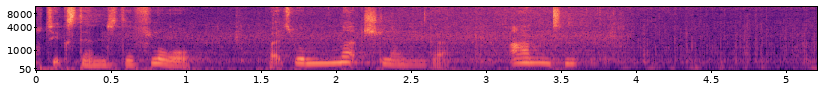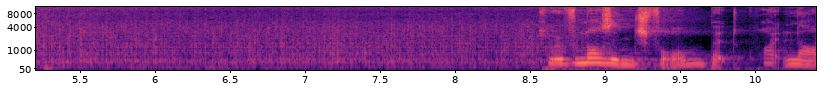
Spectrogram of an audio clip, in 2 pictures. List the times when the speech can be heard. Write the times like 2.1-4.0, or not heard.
0.0-3.6, 8.6-10.3.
